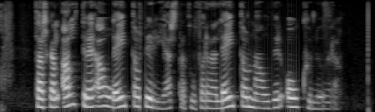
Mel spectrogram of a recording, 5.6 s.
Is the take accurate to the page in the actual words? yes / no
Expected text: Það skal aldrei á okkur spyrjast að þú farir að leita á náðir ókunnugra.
no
